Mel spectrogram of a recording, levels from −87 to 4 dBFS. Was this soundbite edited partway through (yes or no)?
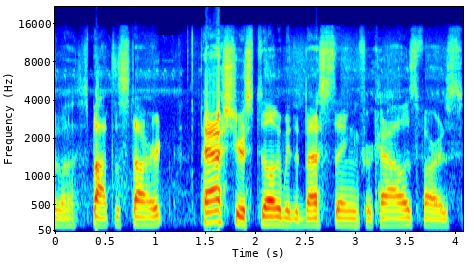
yes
